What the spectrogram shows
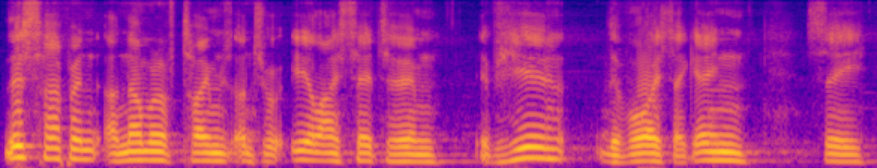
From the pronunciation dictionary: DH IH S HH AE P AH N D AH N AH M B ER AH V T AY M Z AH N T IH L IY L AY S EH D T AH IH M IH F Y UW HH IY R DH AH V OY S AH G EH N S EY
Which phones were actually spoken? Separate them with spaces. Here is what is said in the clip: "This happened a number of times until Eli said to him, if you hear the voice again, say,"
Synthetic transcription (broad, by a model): DH IH S HH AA P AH N D AH N AH M B ER AH V T AY M Z AH N T IH L IY L AY S EH D T AH IH M IH F HH IY R DH AH V OY S AH G EH N S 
